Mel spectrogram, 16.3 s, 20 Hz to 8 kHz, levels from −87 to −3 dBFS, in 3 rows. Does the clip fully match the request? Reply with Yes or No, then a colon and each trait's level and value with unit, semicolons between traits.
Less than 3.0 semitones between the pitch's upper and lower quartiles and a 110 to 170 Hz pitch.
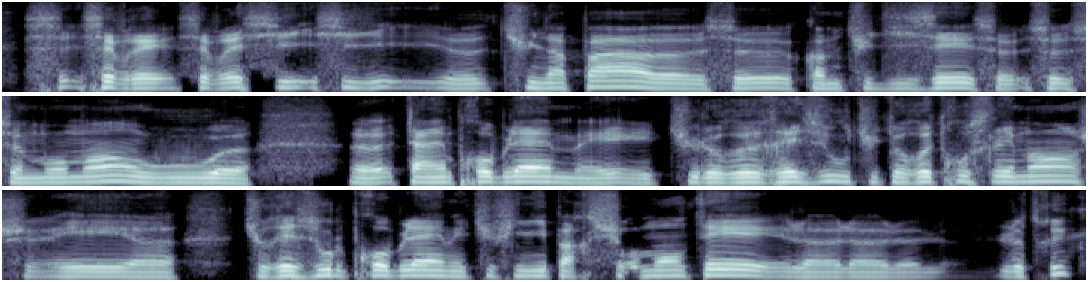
Yes: narrow, 2.6 semitones; low, 120 Hz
